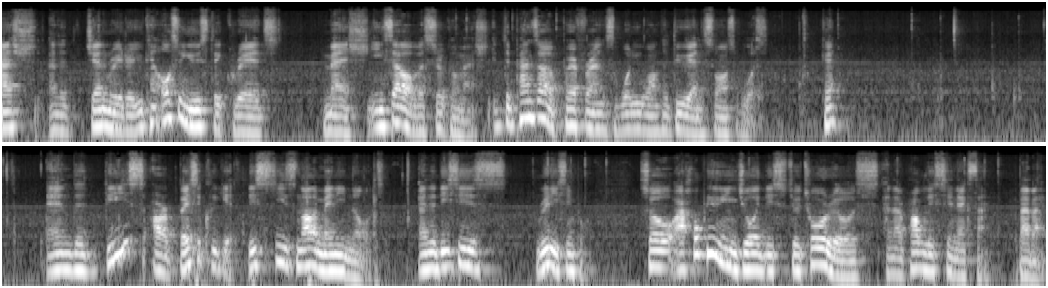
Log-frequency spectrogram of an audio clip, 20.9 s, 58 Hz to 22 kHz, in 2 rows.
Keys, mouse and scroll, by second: 4.6 click, 5.2 click, 7.7-8.5 middle drag, 8.5 click, 9.5-15.0 middle drag, 15.0 click, 15.8 click, 16.3 click, 16.6-18.7 drag, 19.5 click, 20.4 click.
